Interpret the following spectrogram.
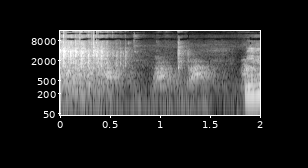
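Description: Shelled nuts pouring from a glass bowl into a food-processor bowl, a dense rattling patter that trails off within the first second. A couple of light clicks follow.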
